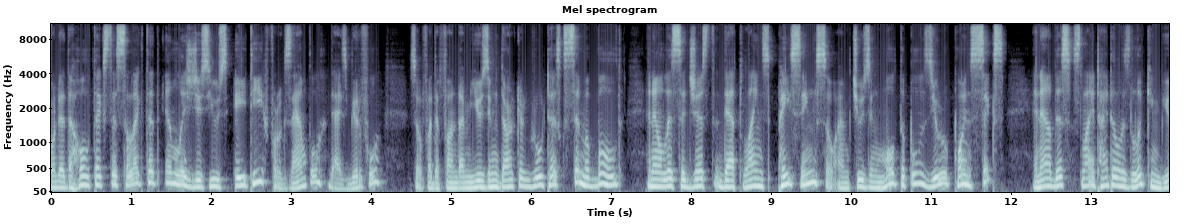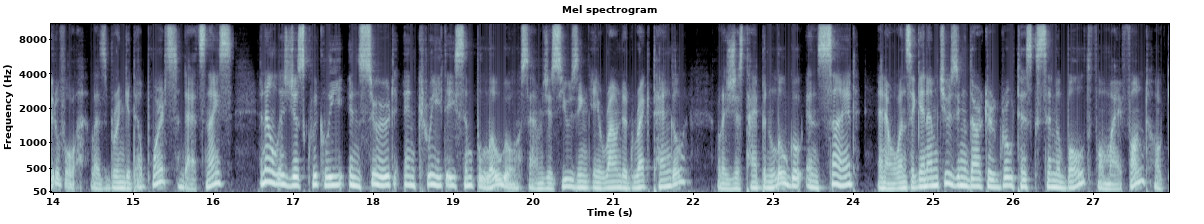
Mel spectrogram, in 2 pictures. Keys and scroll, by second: 1.4 8, 1.4 0, 1.7 Return, 4.8 alt+5, 8.2 0, 8.4 ,, 18.8 shift+l, 19.1 shift+o, 19.3 shift+g, 19.4 shift+o, 19.8 ctrl+a, 22.4 1, 22.4 2, 23.5 Return, 24.9 Return.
